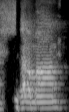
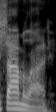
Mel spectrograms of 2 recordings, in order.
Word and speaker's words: Shyamalan: Night Shyamalan. M. Night Shyamalan.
